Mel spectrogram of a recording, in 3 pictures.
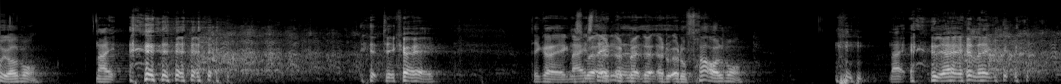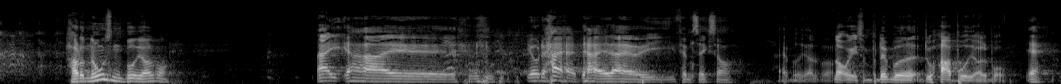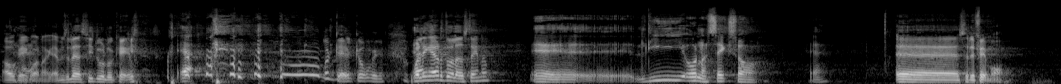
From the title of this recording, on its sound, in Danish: LIVE fra Skråen i Aalborg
